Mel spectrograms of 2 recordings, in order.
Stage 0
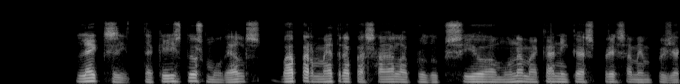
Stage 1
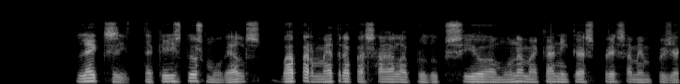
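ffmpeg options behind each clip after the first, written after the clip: ffmpeg -i in.wav -af anull out.wav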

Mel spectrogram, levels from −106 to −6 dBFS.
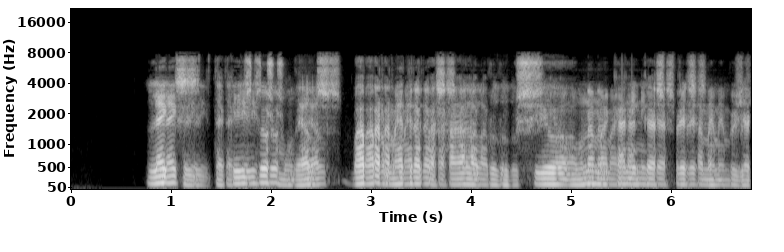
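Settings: ffmpeg -i in.wav -af "aecho=1:1:98:0.531,volume=2dB" out.wav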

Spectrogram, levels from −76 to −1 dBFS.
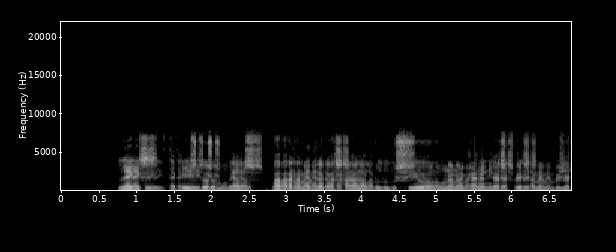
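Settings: ffmpeg -i in.wav -af "highpass=78,volume=-6.5dB" out.wav

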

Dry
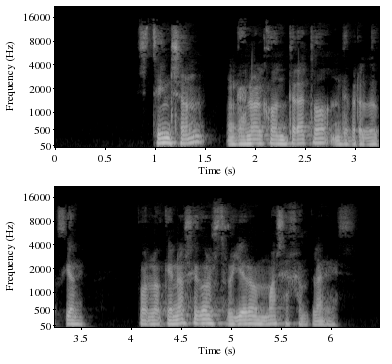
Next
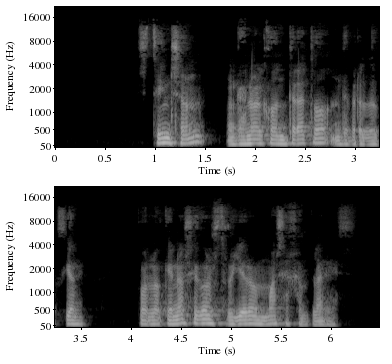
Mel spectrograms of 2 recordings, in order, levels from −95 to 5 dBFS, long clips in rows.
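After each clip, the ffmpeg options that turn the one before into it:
ffmpeg -i in.wav -af "highpass=86,volume=-4.5dB" out.wav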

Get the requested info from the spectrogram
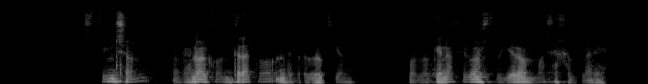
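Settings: ffmpeg -i in.wav -af "aeval=exprs='val(0)*pow(10,-19*(0.5-0.5*cos(2*PI*2.5*n/s))/20)':channel_layout=same" out.wav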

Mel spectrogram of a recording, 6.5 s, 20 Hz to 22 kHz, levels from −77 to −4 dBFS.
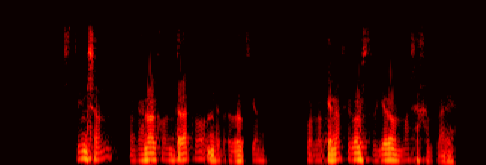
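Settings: ffmpeg -i in.wav -af "aeval=exprs='0.141*(cos(1*acos(clip(val(0)/0.141,-1,1)))-cos(1*PI/2))+0.02*(cos(5*acos(clip(val(0)/0.141,-1,1)))-cos(5*PI/2))+0.0112*(cos(7*acos(clip(val(0)/0.141,-1,1)))-cos(7*PI/2))':channel_layout=same,volume=-2.5dB" out.wav

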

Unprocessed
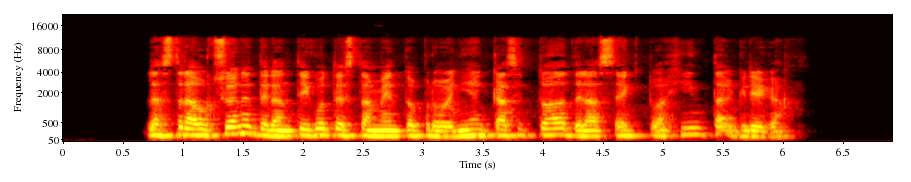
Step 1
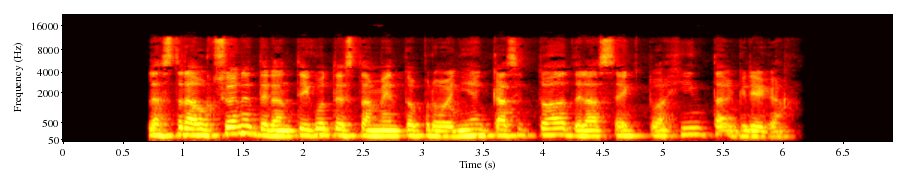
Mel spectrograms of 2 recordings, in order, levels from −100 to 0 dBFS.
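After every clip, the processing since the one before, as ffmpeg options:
ffmpeg -i in.wav -af "agate=range=-33dB:threshold=-42dB:ratio=3:detection=peak,volume=4.5dB" out.wav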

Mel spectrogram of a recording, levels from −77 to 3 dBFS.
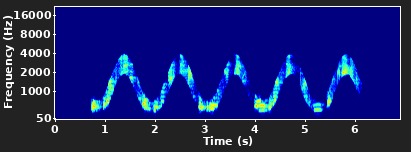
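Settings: ffmpeg -i in.wav -af "equalizer=frequency=250:width_type=o:width=1:gain=-5,equalizer=frequency=500:width_type=o:width=1:gain=7,equalizer=frequency=2000:width_type=o:width=1:gain=12,aeval=exprs='val(0)+0.0141*(sin(2*PI*50*n/s)+sin(2*PI*2*50*n/s)/2+sin(2*PI*3*50*n/s)/3+sin(2*PI*4*50*n/s)/4+sin(2*PI*5*50*n/s)/5)':channel_layout=same,afftfilt=real='re*between(b*sr/1024,440*pow(2700/440,0.5+0.5*sin(2*PI*0.9*pts/sr))/1.41,440*pow(2700/440,0.5+0.5*sin(2*PI*0.9*pts/sr))*1.41)':imag='im*between(b*sr/1024,440*pow(2700/440,0.5+0.5*sin(2*PI*0.9*pts/sr))/1.41,440*pow(2700/440,0.5+0.5*sin(2*PI*0.9*pts/sr))*1.41)':win_size=1024:overlap=0.75,volume=-6dB" out.wav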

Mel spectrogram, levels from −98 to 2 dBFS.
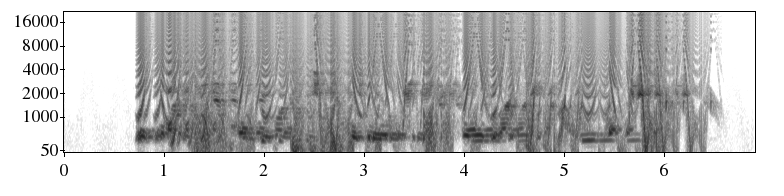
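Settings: ffmpeg -i in.wav -filter_complex "[0:a]asplit=2[link_01][link_02];[link_02]acompressor=threshold=-35dB:ratio=6,volume=2.5dB[link_03];[link_01][link_03]amix=inputs=2:normalize=0,acrusher=samples=17:mix=1:aa=0.000001:lfo=1:lforange=27.2:lforate=3.1,aecho=1:1:59|173|447:0.188|0.335|0.224,volume=5.5dB" out.wav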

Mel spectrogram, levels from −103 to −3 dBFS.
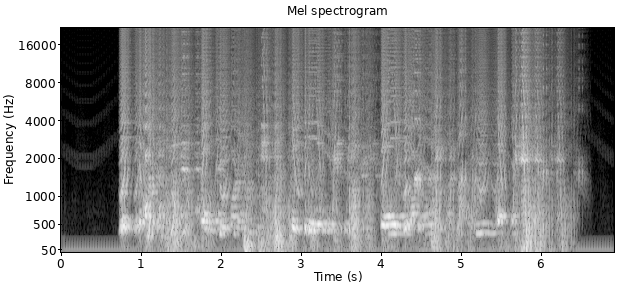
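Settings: ffmpeg -i in.wav -filter_complex "[0:a]aeval=exprs='val(0)+0.00316*(sin(2*PI*50*n/s)+sin(2*PI*2*50*n/s)/2+sin(2*PI*3*50*n/s)/3+sin(2*PI*4*50*n/s)/4+sin(2*PI*5*50*n/s)/5)':channel_layout=same,asplit=2[link_01][link_02];[link_02]acrusher=samples=18:mix=1:aa=0.000001:lfo=1:lforange=10.8:lforate=0.89,volume=-3.5dB[link_03];[link_01][link_03]amix=inputs=2:normalize=0,asplit=2[link_04][link_05];[link_05]adelay=42,volume=-5dB[link_06];[link_04][link_06]amix=inputs=2:normalize=0,volume=1dB" out.wav

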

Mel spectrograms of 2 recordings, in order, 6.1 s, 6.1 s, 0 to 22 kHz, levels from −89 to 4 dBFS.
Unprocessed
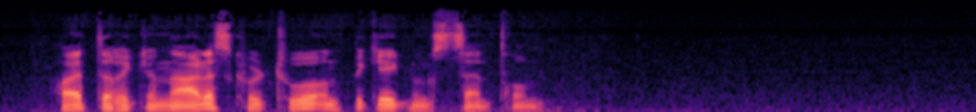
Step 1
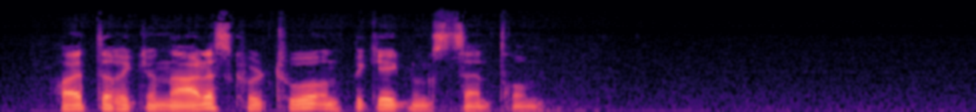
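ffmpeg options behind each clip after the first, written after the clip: ffmpeg -i in.wav -af "highshelf=frequency=8700:gain=-5" out.wav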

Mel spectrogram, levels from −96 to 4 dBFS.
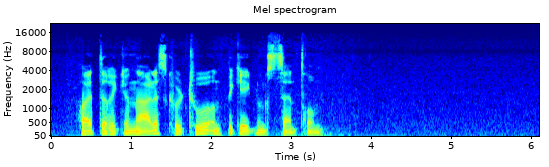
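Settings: ffmpeg -i in.wav -af "acompressor=threshold=-25dB:ratio=5,volume=-1dB" out.wav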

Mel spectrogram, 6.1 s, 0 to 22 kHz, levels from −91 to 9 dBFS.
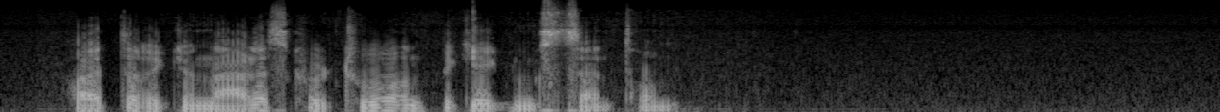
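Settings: ffmpeg -i in.wav -af "aeval=exprs='0.211*(cos(1*acos(clip(val(0)/0.211,-1,1)))-cos(1*PI/2))+0.0211*(cos(8*acos(clip(val(0)/0.211,-1,1)))-cos(8*PI/2))':channel_layout=same,aeval=exprs='val(0)*sin(2*PI*60*n/s)':channel_layout=same,volume=8dB" out.wav

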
